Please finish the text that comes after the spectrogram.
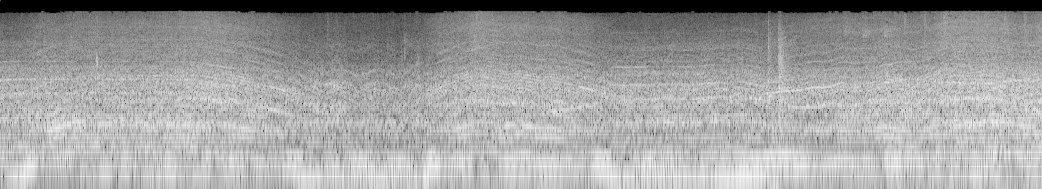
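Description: A drift car in the racing game Torque Drift revs hard and steadily at the Atlanta track, its engine note rising and falling as it slides, loud and continuous with no talking.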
